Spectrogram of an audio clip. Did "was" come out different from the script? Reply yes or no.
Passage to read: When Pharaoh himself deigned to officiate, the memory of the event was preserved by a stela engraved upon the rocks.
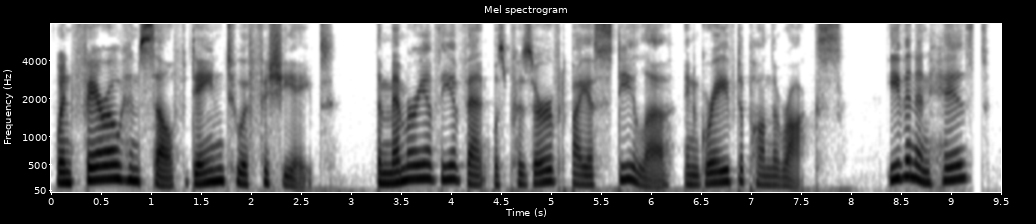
no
